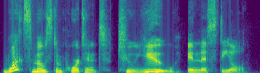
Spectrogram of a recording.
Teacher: So, I might emphasize you a little bit more as well because maybe I've already stated what's important to me.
